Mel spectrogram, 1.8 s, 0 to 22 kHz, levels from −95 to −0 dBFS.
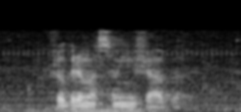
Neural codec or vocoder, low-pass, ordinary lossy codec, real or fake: none; 7.2 kHz; MP3, 48 kbps; real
